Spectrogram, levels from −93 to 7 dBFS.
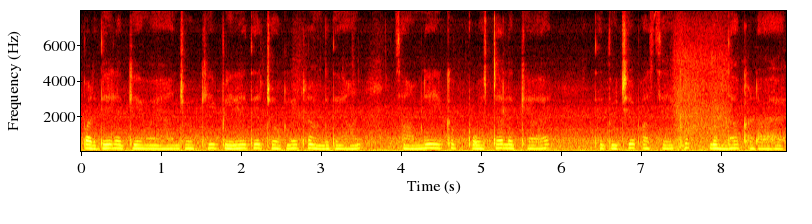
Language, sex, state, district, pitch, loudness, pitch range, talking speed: Punjabi, female, Punjab, Pathankot, 195 Hz, -16 LUFS, 190-205 Hz, 155 wpm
